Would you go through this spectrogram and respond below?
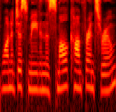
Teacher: her voice might rise slightly at the end, making it a suggestion rather than a statement. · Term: intonation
